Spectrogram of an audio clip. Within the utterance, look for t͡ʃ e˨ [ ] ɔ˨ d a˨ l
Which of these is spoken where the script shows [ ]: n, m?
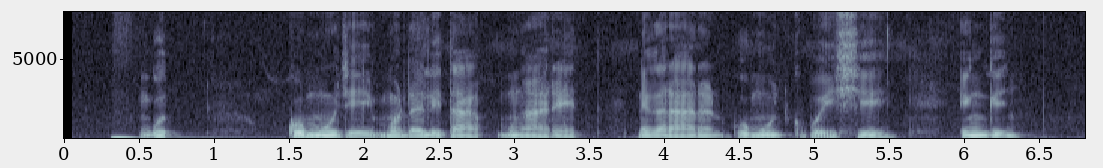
m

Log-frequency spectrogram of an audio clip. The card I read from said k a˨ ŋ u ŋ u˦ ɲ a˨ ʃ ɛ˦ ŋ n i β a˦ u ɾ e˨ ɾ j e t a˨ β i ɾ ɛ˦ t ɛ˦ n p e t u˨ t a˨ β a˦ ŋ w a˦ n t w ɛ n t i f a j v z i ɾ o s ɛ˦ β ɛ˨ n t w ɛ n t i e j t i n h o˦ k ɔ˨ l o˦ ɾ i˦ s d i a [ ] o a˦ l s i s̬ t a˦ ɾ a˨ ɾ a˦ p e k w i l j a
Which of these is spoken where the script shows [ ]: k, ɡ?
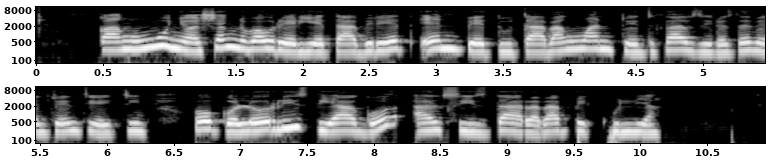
ɡ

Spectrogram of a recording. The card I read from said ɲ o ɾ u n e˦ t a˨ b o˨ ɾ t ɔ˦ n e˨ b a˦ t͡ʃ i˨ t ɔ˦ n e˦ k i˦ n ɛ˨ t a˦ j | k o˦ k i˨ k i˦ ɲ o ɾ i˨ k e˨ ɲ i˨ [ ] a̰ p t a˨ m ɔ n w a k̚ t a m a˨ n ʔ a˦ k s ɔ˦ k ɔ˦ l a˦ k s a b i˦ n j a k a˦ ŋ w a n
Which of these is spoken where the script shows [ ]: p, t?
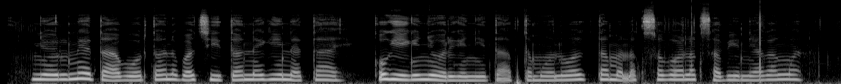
t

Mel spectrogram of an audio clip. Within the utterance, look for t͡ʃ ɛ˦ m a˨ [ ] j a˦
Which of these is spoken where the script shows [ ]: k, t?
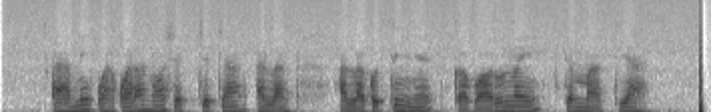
t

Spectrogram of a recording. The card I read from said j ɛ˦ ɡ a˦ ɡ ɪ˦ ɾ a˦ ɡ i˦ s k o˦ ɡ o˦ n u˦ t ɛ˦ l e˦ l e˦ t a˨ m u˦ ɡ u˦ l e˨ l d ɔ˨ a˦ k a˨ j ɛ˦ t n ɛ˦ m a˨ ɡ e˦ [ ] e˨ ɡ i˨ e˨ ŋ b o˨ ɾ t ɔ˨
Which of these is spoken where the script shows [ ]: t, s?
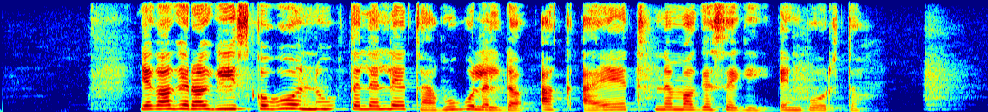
s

